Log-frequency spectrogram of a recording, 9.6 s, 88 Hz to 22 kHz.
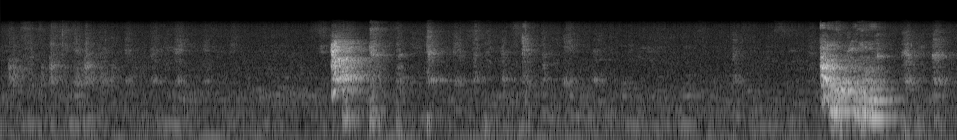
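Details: Lhasa Apso puppy, 12 weeks old, playing with its own reflection in a mirror; two short, sharp, harsh yaps about five seconds apart, with soft scuffling and rustling between them.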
